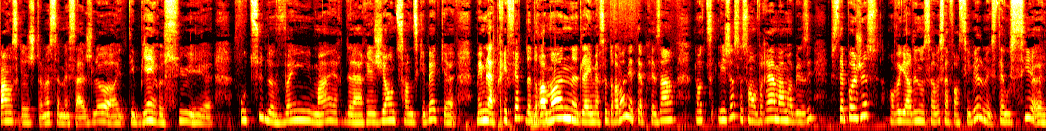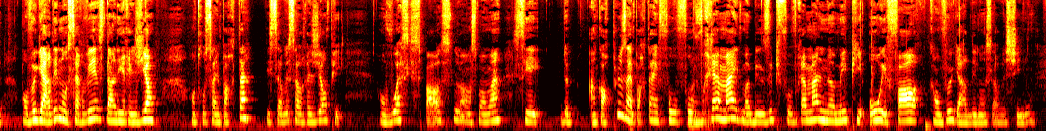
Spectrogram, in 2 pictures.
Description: C’est du moins ce qu’a avancé en entrevue la mairesse de Fortierville, Julie Pressé.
